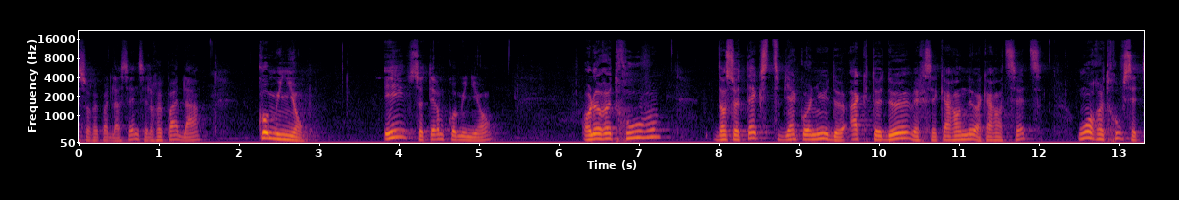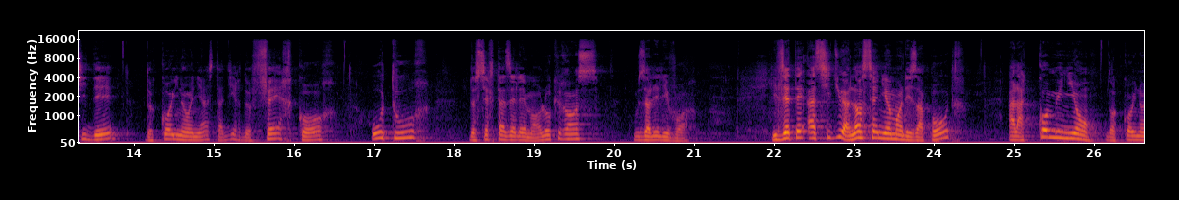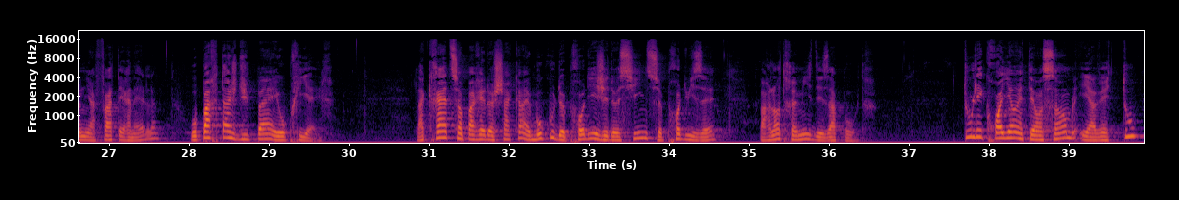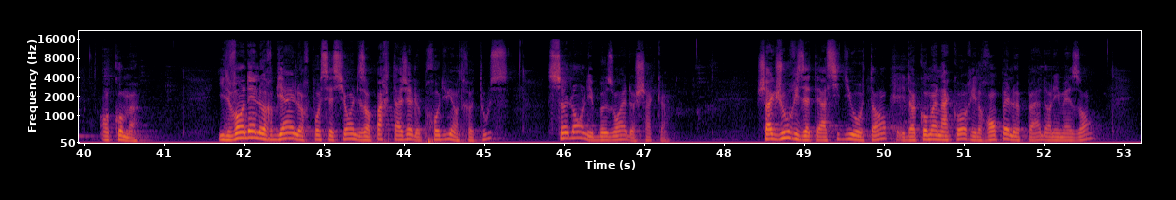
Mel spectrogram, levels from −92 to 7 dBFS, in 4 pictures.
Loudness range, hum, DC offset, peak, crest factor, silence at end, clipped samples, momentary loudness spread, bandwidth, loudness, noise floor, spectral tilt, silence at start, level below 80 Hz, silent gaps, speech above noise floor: 6 LU; none; 0.5%; -10 dBFS; 22 dB; 0.6 s; under 0.1%; 14 LU; 16.5 kHz; -31 LUFS; -68 dBFS; -6 dB/octave; 0 s; -60 dBFS; none; 38 dB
